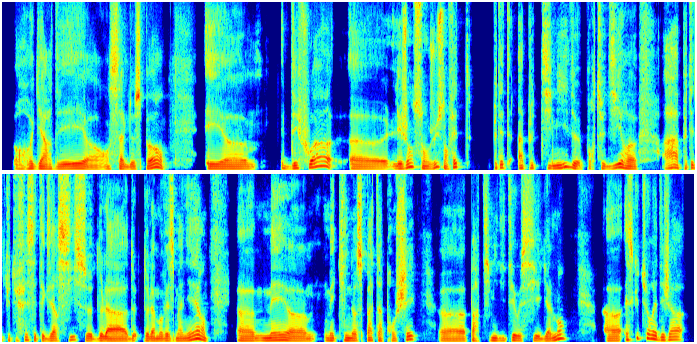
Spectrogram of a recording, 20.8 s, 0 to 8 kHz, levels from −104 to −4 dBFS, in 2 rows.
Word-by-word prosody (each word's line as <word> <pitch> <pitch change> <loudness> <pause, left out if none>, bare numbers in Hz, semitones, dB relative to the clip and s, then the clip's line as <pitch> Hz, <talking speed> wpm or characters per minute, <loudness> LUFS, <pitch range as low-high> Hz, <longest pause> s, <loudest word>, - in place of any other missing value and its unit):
regardés, 95 +3 +1
heu, 85 - +2
en 80 +2 -4
salle 90 0 +1
de 90 0 -1
sport. - - +3 0.6
Et 100 -2 +2
hem, 95 -1 0 0.4
des 110 +1 0
fois, 185 - +2 0.3
heu, 90 -2 +1
les 105 +1 +2
gens 160 +9 +3
sont 110 -11 0
juste 165 - 0
en - - -1
fait 170 +1 -2 0.4
peut-être 140 0 -3
un 115 0 0
peu 115 +1 -6
timides 120 - +1
pour - - -12
te - - -6
dire, 115 +6 +2
heu: 95 -2 +2 0.4
«Ah, 130 +5 0
peut-être 130 -1 -5
que - - -8
tu - - -9
fais 125 - -3
cet 125 -3 -2
exercice 95 +7 +1
de 95 +1 0
la 90 -2 +5
de 85 - -5
de 100 - 0
la 95 -1 +2
mauvaise 95 -1 0
manière.» 120 - +2 0.5
heu, 95 -1 +2
mais 110 +3 +3
heu, 95 -2 +1
mais 105 -1 -1
qu'ils 110 -1 -1
n'osent 100 -1 +3
pas 115 - -2
t'approcher, 115 - -1 0.3
heu, 90 -1 0
par - - -3
timidité 105 +1 -1
aussi 100 +1 -1
également. 115 - 0 0.6
Heu, 95 +1 +1
est-ce 135 -2 +1
que - - -2
tu 205 +1 -1
aurais 170 -5 +4
déjà 135 +3 -1
100 Hz, 165 wpm, -22 LUFS, 95-125 Hz, 0.6 s, la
